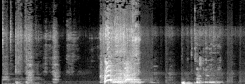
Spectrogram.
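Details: A Cocker Spaniel gives a loud, rough bark during place-board training, then a second shorter bark a moment later.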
